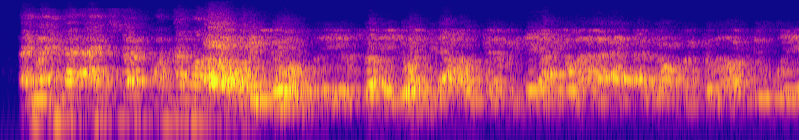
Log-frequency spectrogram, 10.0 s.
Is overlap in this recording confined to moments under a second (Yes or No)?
Yes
